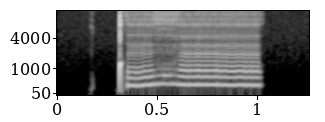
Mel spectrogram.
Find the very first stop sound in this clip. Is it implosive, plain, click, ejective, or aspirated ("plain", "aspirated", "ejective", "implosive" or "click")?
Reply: click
